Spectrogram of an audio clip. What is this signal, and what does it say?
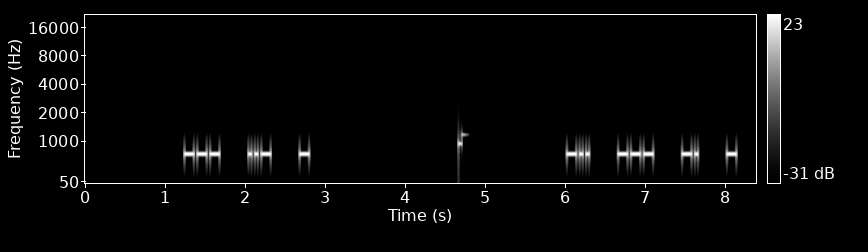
Morse code, heard as a keyed tone, about 30 wpm, spaced as for 17 wpm, 690 Hz. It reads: OUT DONT
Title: 3x Character Spacing - Top 300 Words - 30wpm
